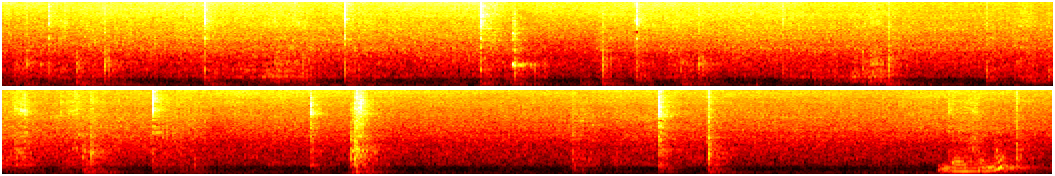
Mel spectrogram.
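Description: Food sizzles softly in a pan while a utensil stirs it, giving scattered scraping clicks and taps over a low hiss, with a louder stir near the end.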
